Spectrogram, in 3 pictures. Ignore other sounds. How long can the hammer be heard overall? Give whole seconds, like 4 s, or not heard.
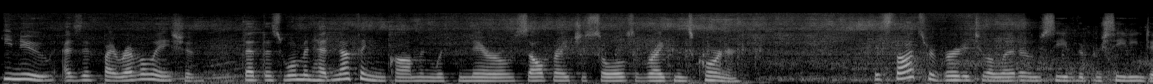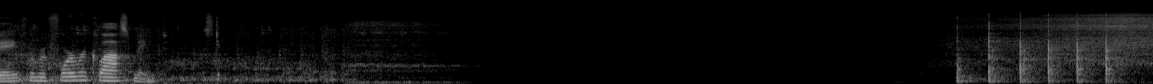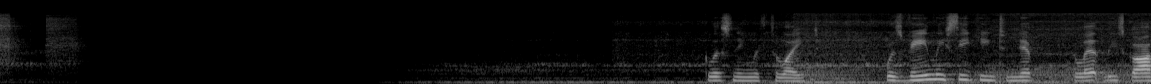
3 s.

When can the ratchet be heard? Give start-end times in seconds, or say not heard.
not heard.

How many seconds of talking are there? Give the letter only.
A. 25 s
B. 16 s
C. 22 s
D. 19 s
B.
